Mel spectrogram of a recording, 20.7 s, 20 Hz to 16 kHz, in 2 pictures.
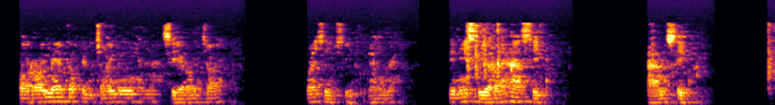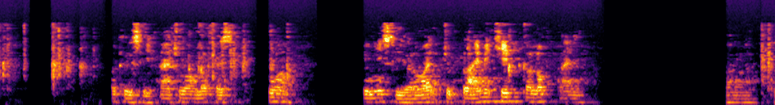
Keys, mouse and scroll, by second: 6.0-7.1 typing, 8.3 *, 9.8-11.1 typing, 12.6-14.3 typing, 15.9-16.6 typing, 20.5-20.6 typing.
